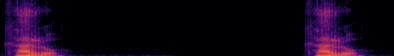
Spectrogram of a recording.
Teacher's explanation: For words that have a strong R sound that is not at the beginning of a word, we use the double R, which has also a rolled R sound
